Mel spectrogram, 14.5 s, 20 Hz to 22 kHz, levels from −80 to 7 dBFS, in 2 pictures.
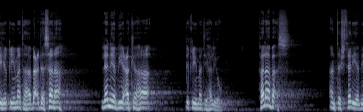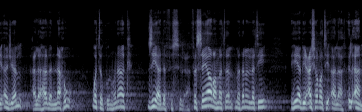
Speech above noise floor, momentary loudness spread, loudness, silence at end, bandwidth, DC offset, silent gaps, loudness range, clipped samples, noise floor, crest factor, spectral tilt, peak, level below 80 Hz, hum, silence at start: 40 dB; 13 LU; -23 LUFS; 0 s; 15.5 kHz; under 0.1%; none; 3 LU; under 0.1%; -62 dBFS; 18 dB; -5.5 dB/octave; -4 dBFS; -74 dBFS; none; 0 s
